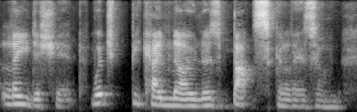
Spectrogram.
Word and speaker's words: Butskellism: which became known as Butskellism. Butskellism came from the first syllable of the Conservative Chancellor Rab Butler and the last syllable of his Labour counterpart, Hugh Gaitskell. So, it became known as Butskellism.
